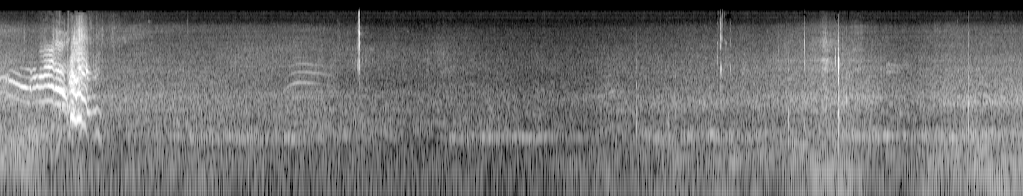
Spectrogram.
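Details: Fluffy kitten living on the street gives one loud, rising-then-falling meow in the first second, followed by quiet outdoor background with a few faint clicks.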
